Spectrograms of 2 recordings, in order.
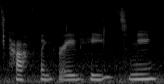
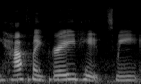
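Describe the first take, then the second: First: Softer, slower echo of the line; stunned repeat. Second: Said in the usual way. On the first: Real, not acted. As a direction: repeat it under your breath, taken aback. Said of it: "repeats the line quietly, stunned".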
